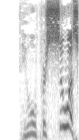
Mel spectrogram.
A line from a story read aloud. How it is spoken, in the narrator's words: cried the impatient Henry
